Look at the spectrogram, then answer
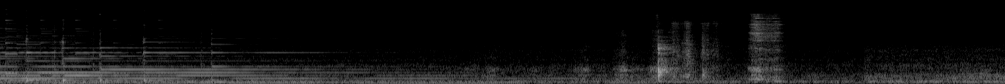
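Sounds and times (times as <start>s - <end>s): knife scraping wood: 6.1s - 7.2s.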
